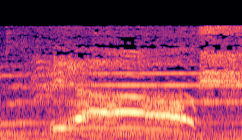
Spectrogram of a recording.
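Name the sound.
man screaming in agony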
